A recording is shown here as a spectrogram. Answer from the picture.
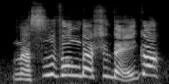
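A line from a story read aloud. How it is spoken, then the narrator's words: Loud call from above. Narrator (Chinese): 半空中高叫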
